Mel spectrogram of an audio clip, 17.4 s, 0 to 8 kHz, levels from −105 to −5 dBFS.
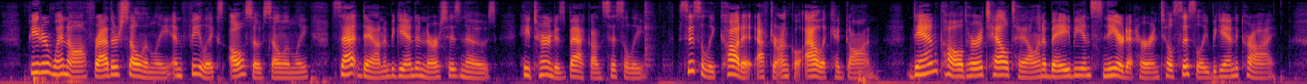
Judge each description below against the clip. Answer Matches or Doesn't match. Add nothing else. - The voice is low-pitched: Doesn't match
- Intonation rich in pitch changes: Matches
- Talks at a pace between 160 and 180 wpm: Matches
